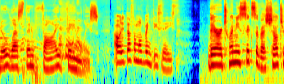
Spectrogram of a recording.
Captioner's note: through translator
